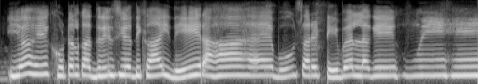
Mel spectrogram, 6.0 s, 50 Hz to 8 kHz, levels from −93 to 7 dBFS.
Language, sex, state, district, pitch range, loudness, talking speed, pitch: Hindi, female, Jharkhand, Palamu, 265-280 Hz, -11 LUFS, 150 wpm, 275 Hz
